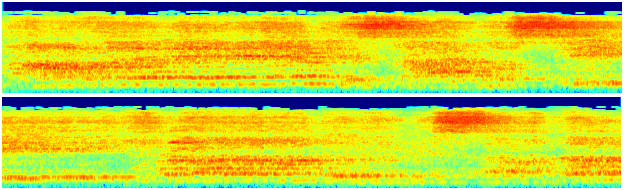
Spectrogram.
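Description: Gospel choir singing long held notes with music.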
